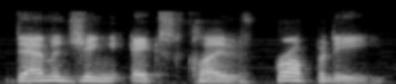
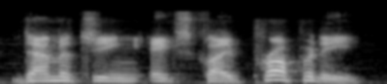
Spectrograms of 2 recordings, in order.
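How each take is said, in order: Both takes have the same delivery.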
